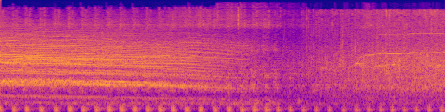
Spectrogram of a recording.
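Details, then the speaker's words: Motorcycle idling after tune-up with valve clearance adjustment: steady even thump, about four pulses a second, valve ticking gone; normal idle. "mga kawilder. Ang galing. Ayan, wala nang lagatik."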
